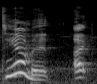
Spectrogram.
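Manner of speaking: half-mock frustrated cry; retold frustration. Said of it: "and I was like".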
